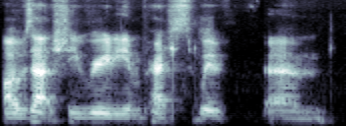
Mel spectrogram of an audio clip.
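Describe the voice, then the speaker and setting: Male co-host for a casual panel chat, bright tone, eager and fast in bursts. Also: fairly low pitch, flat delivery, rough recording. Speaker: podcast co-host.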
